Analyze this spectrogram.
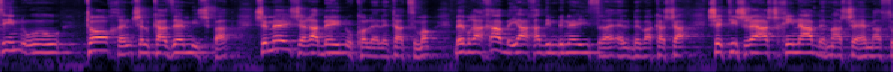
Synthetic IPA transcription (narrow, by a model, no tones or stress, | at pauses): sinu | t̪ɔχɛnʃɛlˠkazɛmiʃpat | ʃɛmeɪʃɛɾabeɪnukʰɔlɛlɛt̪at͡smɔ | bɪbʁaχabɪjaχadɪmbneɪisʁaɛlbevakaʃa | ʃɛt̪iʃʁɛaʃχinabɪmaʃɛhɛmasu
